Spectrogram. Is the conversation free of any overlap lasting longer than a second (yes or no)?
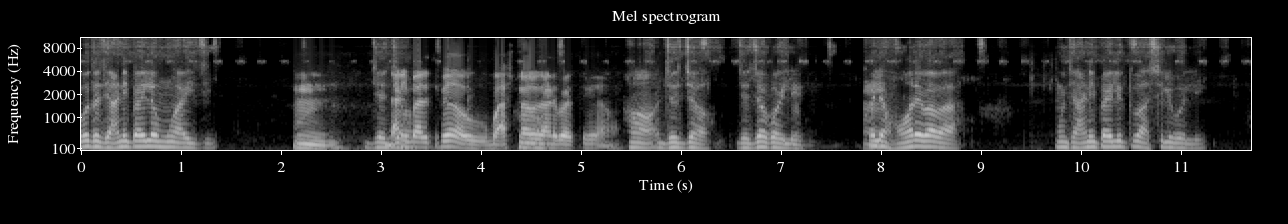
yes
